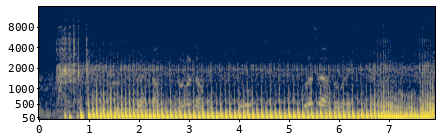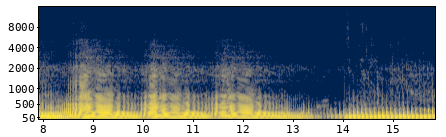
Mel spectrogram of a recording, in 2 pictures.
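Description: A Yamaha R15 motorcycle with a very loud aftermarket exhaust idles with a rough, throbbing note, then revs in several sharp bursts before settling back to idle, close and dominant, with speech under it.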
